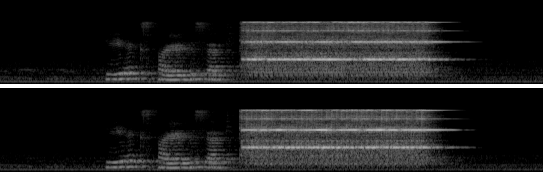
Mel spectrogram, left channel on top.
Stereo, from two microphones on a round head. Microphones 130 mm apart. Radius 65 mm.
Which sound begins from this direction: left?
A woman speaking, at 1.1 s.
